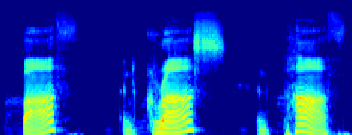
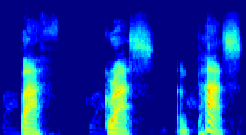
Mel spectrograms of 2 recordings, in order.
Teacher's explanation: some words that in the south are pronounced with that /ɑː/ sound, in the north get pronounced with /æ/ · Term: trap–bath split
